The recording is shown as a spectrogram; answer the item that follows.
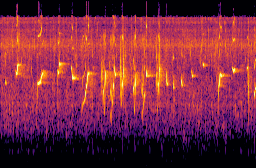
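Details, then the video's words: Vigorously singing fantail with flowing water behind: alternating level whistles and sharp falling chirps in steady phrases across five seconds, some notes doubled. "SUARA BURUNG SIKATAN KIPASS GACOR DENGAN SUARA AIR MENGALIR"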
